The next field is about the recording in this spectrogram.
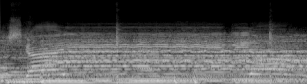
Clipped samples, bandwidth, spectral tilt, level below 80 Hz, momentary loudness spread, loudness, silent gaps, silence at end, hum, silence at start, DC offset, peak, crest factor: under 0.1%; 8.2 kHz; -6.5 dB/octave; -30 dBFS; 2 LU; -15 LUFS; none; 0 s; none; 0 s; under 0.1%; 0 dBFS; 14 dB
